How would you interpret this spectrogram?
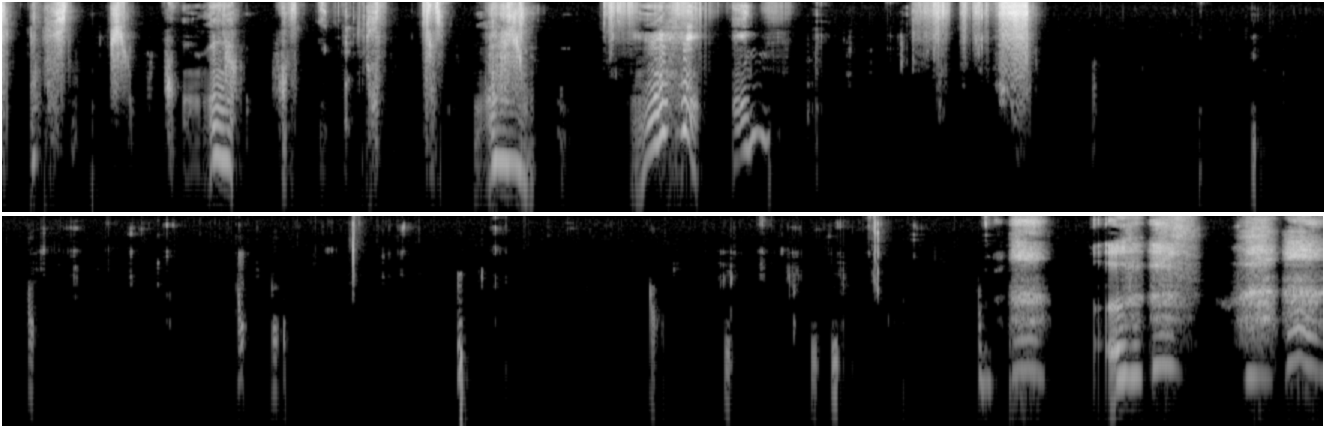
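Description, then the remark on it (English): Crunchy chewing and wet mouth noises of a mozzarella stick being eaten come in bursts, then a long near-silent stretch with a few faint clicks before the chewing, swallowing and breathy mouth sounds return. “I think it's time for me to swallow. I'm gonna take it all.”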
